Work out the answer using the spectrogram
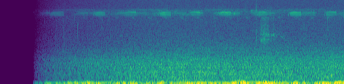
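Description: After a moment of silence, an insect chirping fades in, a high thin pulsing trill repeating about one and a half times a second, over a steady rushing hiss and low rumble of outdoor ambience.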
